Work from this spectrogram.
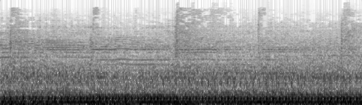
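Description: A motorcycle engine drones steadily while cruising along, a loud, close, even low rumble holding constant throughout without talk.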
